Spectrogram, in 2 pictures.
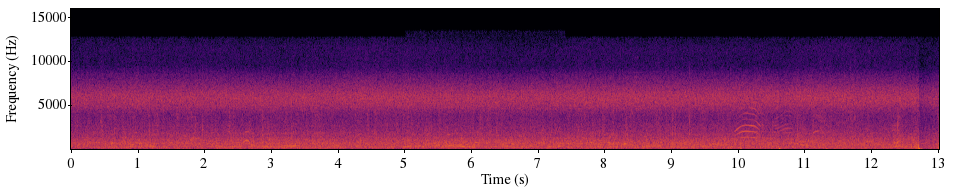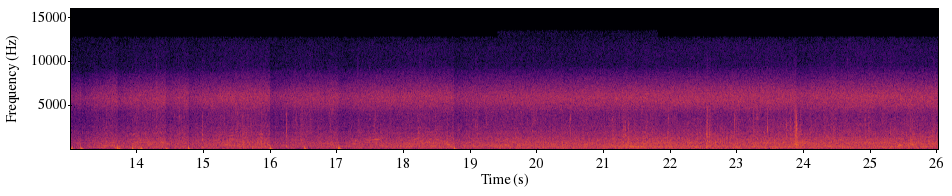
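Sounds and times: constant hiss: 0.0 - 26.0
faint distant voices: 0.0 - 26.0.

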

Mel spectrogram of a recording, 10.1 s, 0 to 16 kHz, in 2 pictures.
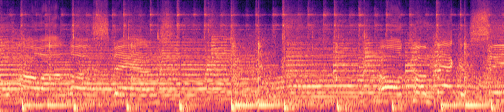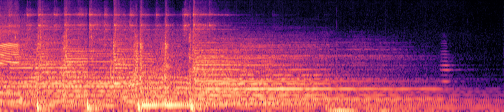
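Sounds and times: garage rock chord ringing: 0.0 - 10.0.

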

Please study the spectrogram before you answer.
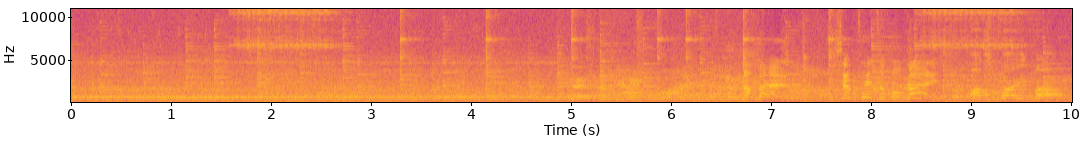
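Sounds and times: market hall din: 0.0 - 10.0.

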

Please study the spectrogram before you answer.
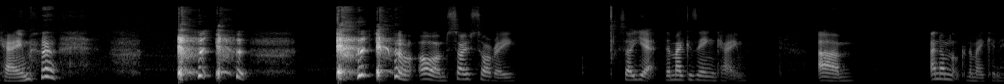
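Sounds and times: woman coughing: 1.8 - 2.5, 3.4 - 4.1.

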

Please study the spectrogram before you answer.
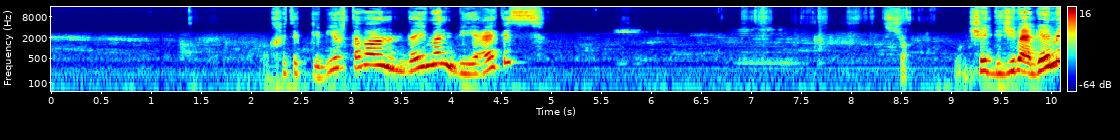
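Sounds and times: beads and thread handling: 6.9 - 8.3.

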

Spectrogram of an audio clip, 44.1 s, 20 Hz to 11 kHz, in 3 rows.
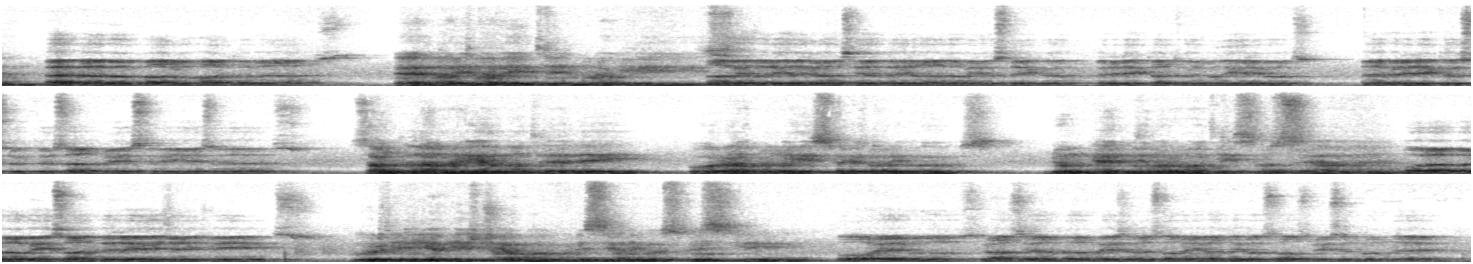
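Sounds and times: men chanting: 0.0 - 17.6, 18.2 - 43.8.

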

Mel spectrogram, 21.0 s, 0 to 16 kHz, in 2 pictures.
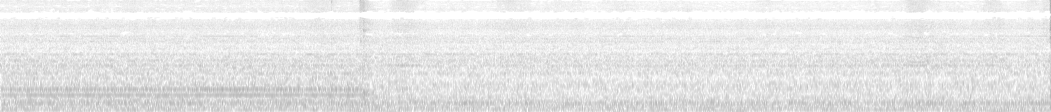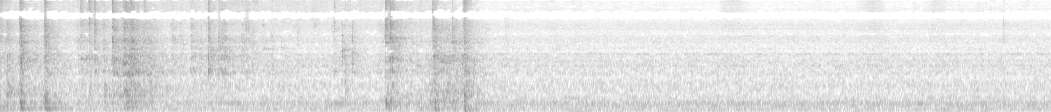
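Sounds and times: espresso machine humming: 0.0 - 3.6.

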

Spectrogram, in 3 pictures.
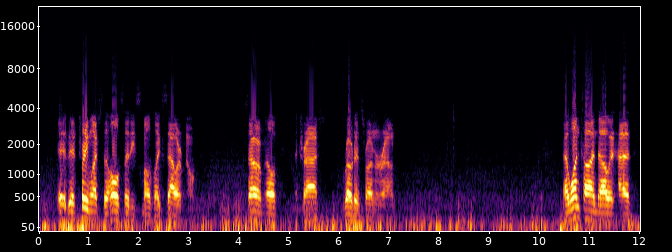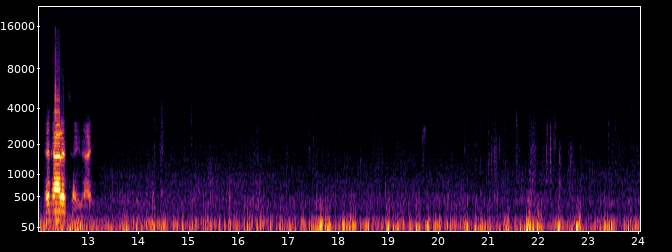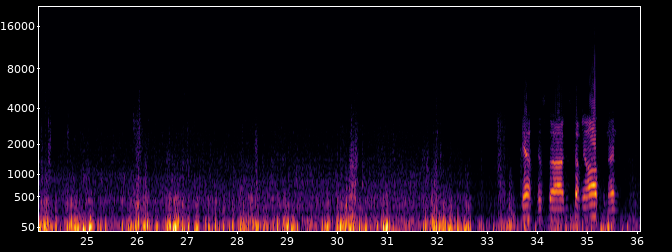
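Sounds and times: truck engine and road rumble: 0.0 - 36.0
small clicks and knocks: 20.4 - 29.3.

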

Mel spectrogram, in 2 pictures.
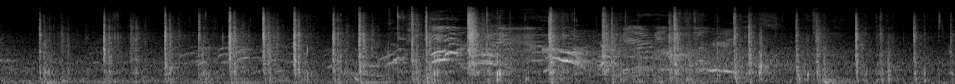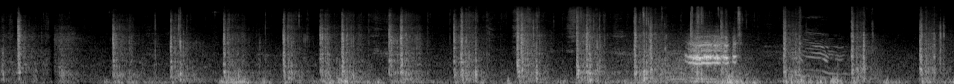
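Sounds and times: children calling out: 0.0 - 7.9
rubber balls bouncing on pavement: 0.0 - 19.0.

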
